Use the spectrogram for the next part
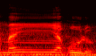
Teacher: جس طرح ہم پڑھتے ہیں من یقول، یہاں ادغام مع الغنہ ہو رہا ہے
